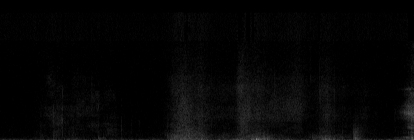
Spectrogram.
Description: Just woken up and i started to feel the familiar tickle in my nose again. This cold is making me sneeze like crazy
